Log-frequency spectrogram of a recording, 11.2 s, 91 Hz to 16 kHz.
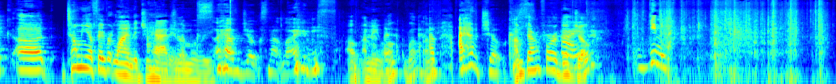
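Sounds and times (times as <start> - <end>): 
speech: 0.2 - 9.2
paper crinkling and rustling: 7.6 - 11.1.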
